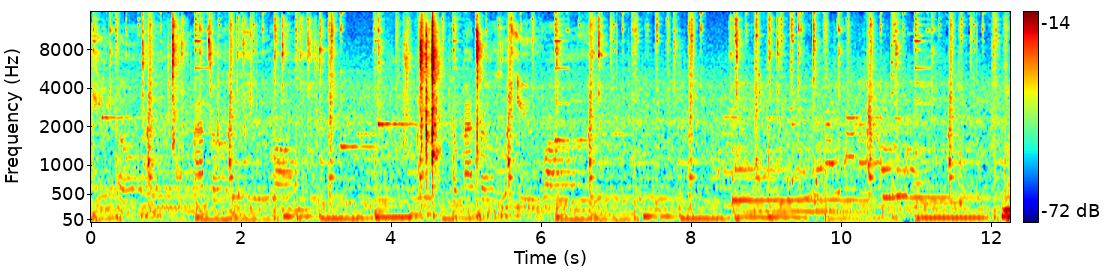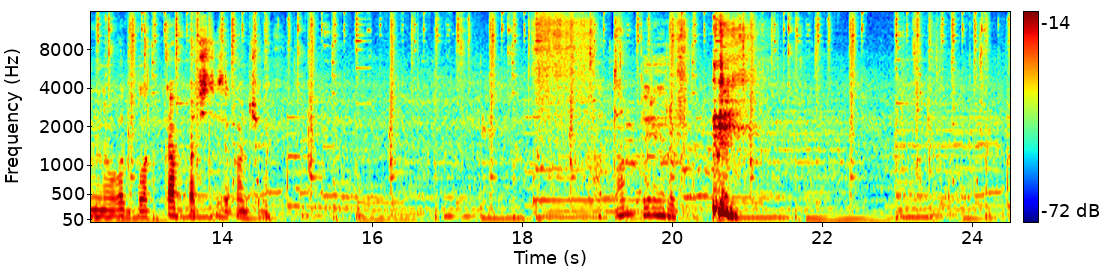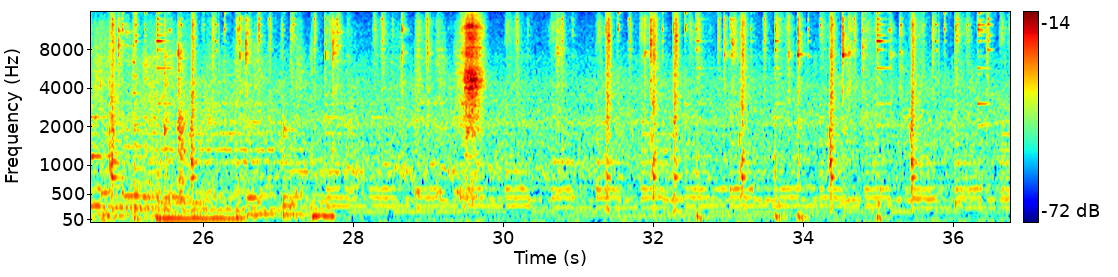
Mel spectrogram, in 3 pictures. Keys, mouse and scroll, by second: 0.0 ctrl+scroll up 1, 0.2 ctrl+right click, 0.8 ctrl+scroll up 1, 1.1 ctrl+click, 1.4 ctrl+right click, 1.9 ctrl+click, 3.1 ctrl+shift+scroll down 1, 3.2 shift+right click, 4.4 ctrl+shift+space, 5.2 shift+Tab, 5.6 shift+right click, 6.4 shift+scroll up 1, 6.7 shift+click, 7.0 shift+scroll down 1, 7.2 shift+right click, 8.5 shift+click, 9.4 shift+right click, 9.7 shift+scroll down 1, 10.0 shift+right click, 10.9 shift+scroll up 1, 11.2 shift+right click, 12.1 shift+scroll down 1, 12.5 shift+right click, 13.1-13.4 shift+scroll up 1, 13.4 shift+right click, 13.7 shift+scroll up 1, 14.0 shift+right click, 14.2-14.7 shift+scroll down 1, 15.0-17.3 shift+right drag, 17.3 shift+scroll down 1, 17.5 shift+scroll up 1, 17.8 shift+right click, 19.1 shift+scroll up 1, 19.3-21.0 shift+right drag, 21.0 shift+scroll down 1, 21.3 shift+scroll up 1, 21.6-23.6 shift+right drag, 23.6 shift+scroll down 1, 23.9 shift+scroll up 1, 24.1 shift+right click, 25.0 shift+scroll down 1, 26.5 shift+click, 28.0-28.3 shift+scroll down 1, 28.3 shift+scroll up 1, 28.6 shift+right click, 29.4-30.8 shift+right drag, 30.8 shift+scroll down 1, 31.9 shift+click, 34.6 shift+right click, 35.0 shift+scroll up 1, 35.2 shift+middle click.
